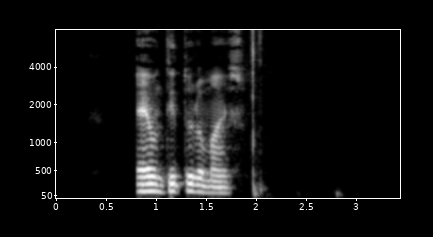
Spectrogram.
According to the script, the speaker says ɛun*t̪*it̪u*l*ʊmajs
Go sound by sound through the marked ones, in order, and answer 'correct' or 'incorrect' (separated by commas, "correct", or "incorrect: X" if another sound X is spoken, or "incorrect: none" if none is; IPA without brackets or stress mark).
correct, correct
